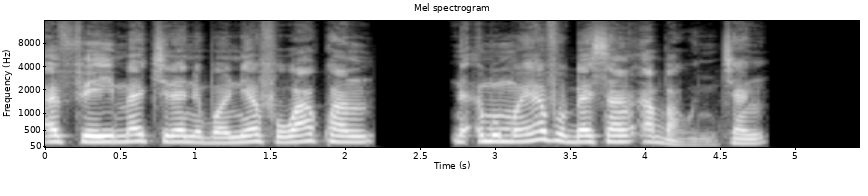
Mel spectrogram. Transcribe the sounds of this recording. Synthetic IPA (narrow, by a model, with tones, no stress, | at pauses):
æ˨fe˨i˨mæ̃˦t͡ɕʰɪ˨ɾɛ˦nɪ̃˨bɔ̃˨nːɪ̃˦ɛ˦fʊ˨wɔ˦a˦kʷʰã˦n | nã˨ʔæ˨mũ˨mɔ̃˨jɛ˦fʊ˨bɛ˦sã˦na˦ba̰˨wɔ̰̃˨ɲ̩˨t͡ɕʰɛ̃˦n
